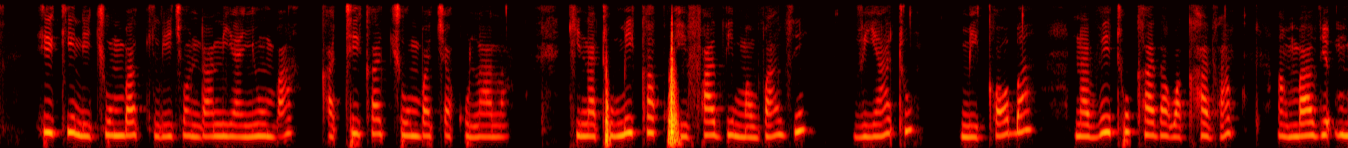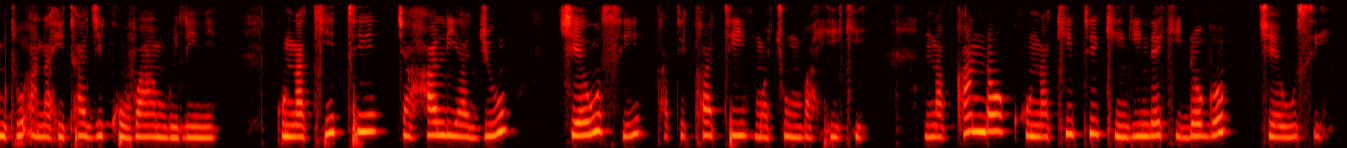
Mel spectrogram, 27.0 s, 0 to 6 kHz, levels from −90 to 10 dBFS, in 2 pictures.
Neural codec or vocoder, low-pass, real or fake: none; 5.4 kHz; real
